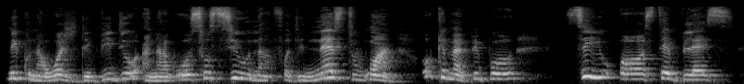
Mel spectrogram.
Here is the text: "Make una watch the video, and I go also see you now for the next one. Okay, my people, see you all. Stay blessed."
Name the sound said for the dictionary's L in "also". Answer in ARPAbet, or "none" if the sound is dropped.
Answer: none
